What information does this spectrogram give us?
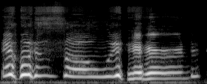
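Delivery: slow, high and loud through laughter; giggling "so weird"; laughing disbelief. Real, not acted. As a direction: stretch it out, still laughing.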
